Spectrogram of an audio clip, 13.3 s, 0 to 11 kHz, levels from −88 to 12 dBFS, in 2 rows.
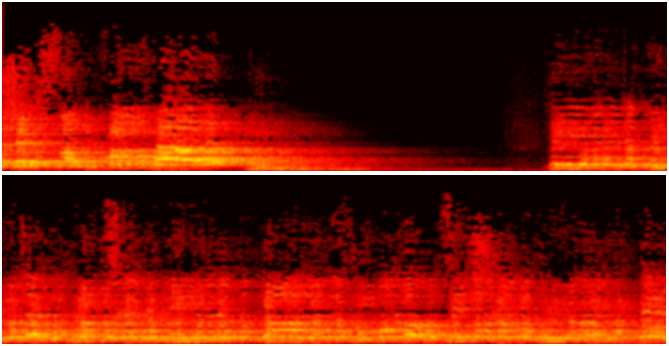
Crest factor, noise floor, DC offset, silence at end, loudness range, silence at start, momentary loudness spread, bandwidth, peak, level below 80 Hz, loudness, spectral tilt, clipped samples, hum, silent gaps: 18 dB; -60 dBFS; under 0.1%; 0 s; 9 LU; 0 s; 8 LU; 9.8 kHz; -2 dBFS; -62 dBFS; -20 LUFS; -5 dB/octave; under 0.1%; none; none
